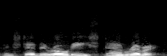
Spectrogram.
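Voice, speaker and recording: An actor playing a rustic, indignant Old West stagecoach driver with plain folksy speech in a radio drama. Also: male voice, a little high, sing-song, normal speed. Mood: matter-of-fact. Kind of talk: 1950s western radio drama acting. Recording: lo-fi old radio, loud crowd behind.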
